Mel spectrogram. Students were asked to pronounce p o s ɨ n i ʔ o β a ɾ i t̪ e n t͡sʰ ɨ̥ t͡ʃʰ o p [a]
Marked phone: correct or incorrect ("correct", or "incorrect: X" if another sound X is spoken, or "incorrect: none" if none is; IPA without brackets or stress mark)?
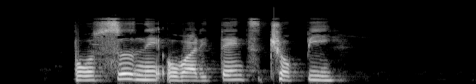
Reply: incorrect: i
